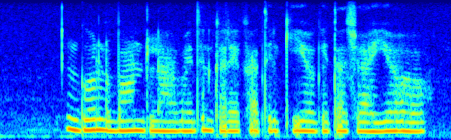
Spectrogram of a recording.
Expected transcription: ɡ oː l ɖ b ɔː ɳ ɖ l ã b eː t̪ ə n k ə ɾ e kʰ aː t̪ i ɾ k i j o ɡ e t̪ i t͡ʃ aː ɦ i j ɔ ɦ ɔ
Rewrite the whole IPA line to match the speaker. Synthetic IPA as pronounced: ɡ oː l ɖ b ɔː ɳ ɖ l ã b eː d̪ ə n k ə ɾ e kʰ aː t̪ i ɾ k i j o ɡ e t̪ a t͡ʃ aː ɦ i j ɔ ɦ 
